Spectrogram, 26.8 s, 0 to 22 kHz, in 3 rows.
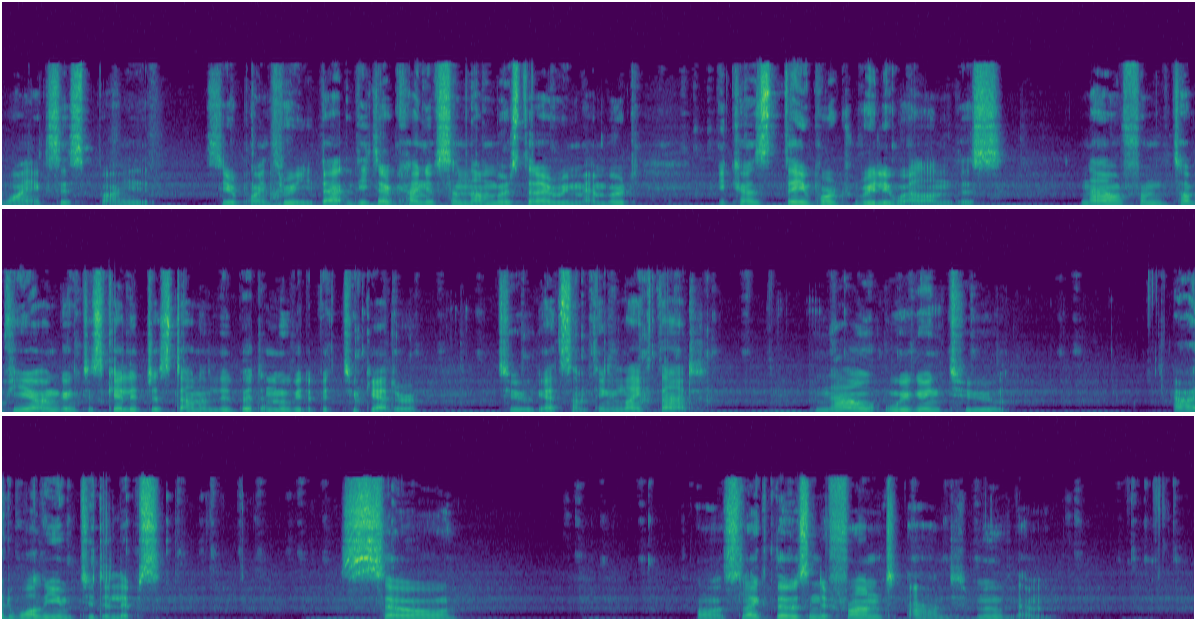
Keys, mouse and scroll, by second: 2.9 g, 3.6-6.3 drag, 7.0 z, 7.4 s, 8.6 click, 9.5 click, 9.6 g, 11.6 middle click, 12.3 Tab, 12.5 middle click, 12.8 z, 14.0 a, 16.4 Tab, 17.1 ctrl+r, 18.8-20.2 middle drag, 20.2 middle click, 20.3-22.1 drag, 21.1 g, 23.6 middle click, 23.9 q, 25.4 g, 25.9 click.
